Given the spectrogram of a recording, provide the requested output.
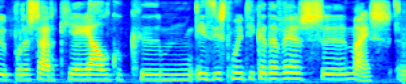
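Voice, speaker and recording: A woman's voice has a dark, mellow tone. She speaks at a fairly slow pace. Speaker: radio host and psychologist. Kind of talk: radio talk show hosting.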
